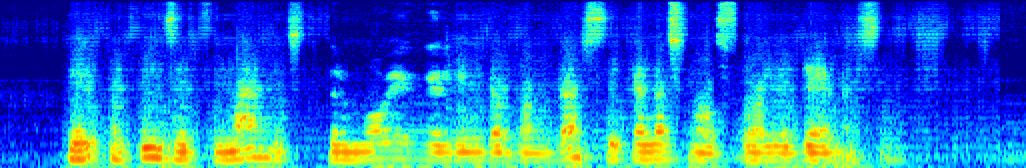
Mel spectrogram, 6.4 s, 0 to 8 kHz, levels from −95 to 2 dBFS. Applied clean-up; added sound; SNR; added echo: neural separator model SepFormer DNS4.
